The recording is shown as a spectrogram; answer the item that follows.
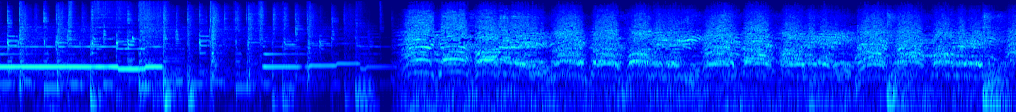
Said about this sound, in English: What you're hearing is the sound of downtown Tehran at midnight on Tuesday. The crowd is chanting "Death to Khamenei,"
